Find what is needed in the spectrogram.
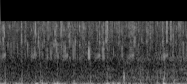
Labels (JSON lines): {"label": "biophony, chorus", "recorder": "SoundTrap 600"}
